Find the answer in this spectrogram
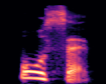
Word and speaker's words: Hose: Hose. And it's not pronounced hose. Here again, this is where your pronunciation rules come in. Hose. That's how you want to say it.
